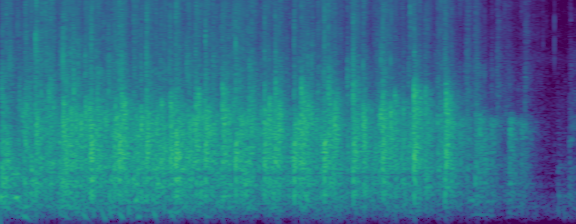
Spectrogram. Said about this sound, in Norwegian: Ja, applaus.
